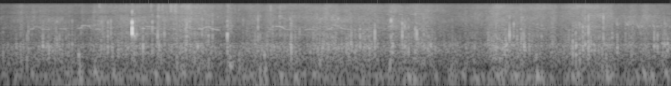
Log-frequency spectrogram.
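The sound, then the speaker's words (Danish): Soft, steady footsteps of people walking up a wooded hill of beech and oak along an old Littorina sea cliff, quiet and even-paced, with faint bird calls above and no talking. “Men jeg tænker, at vi bare sådan stille og roligt går op ad bakken her igen.”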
